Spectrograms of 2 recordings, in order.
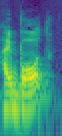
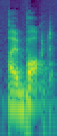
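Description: First: The vowel in bought sounds like an O. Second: The vowel in bought is neither A nor O. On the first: The speaker calls it wrong. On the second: The speaker calls it right.

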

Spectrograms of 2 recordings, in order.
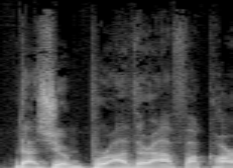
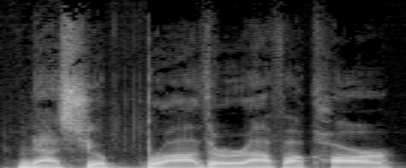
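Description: First: The sentence is spoken at normal speed. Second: The sentence is spoken slowly.

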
